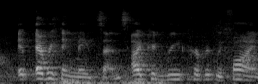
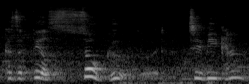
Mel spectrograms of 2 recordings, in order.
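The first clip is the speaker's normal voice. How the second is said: Auntie B voice; 4 semitones higher than usual. Pretend. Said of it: "In your Auntie B voice?".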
